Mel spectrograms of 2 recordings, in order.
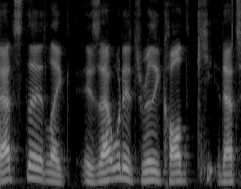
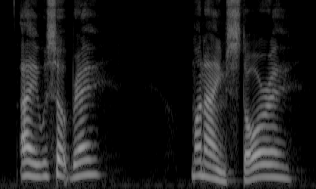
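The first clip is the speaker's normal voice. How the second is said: attempted New Zealand accent, pitched up; 7 semitones higher than usual. Trying the accent again after failing once: attempted kiwi accent. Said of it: "I'm gonna try it again".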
